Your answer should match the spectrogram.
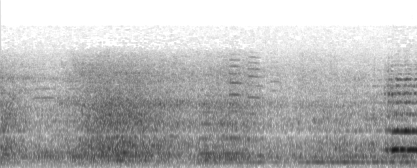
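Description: Car engine running as the car pulls away, a noisy rush that swells about a second in and then fades, with a low steady hum near the end.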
